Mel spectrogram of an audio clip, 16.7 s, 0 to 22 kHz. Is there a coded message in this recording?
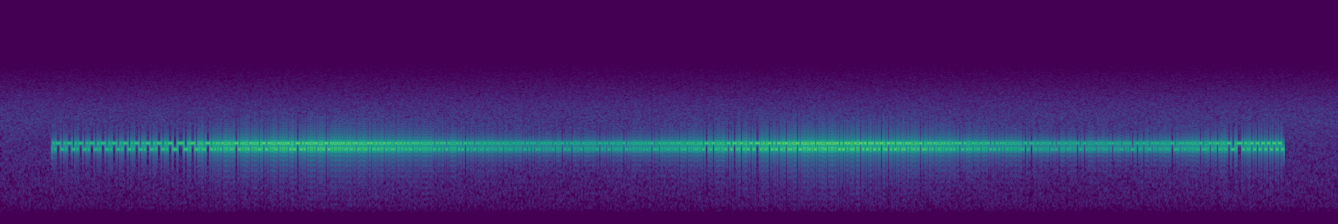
Yes: NAVTEX (SITOR-B), 100 baud, 170 Hz shift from 0.6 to 16.0 s, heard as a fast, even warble, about 1500 Hz centre, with fading. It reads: Z TEGO WZGLEDU NIE ROZUMIEM ZAGROZENIA, SPOWODOWANEGO AUKCJAMI DLA GOSPODAREK TYCH PANSTW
